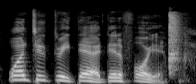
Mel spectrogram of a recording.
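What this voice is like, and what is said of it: Put-on Italian accent. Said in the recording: “Why did you give him an Italian accent there? ... You realize he's English.”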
